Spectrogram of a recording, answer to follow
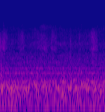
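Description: Heavy rain falling as a steady, even hiss, with rainwater running into the gutters.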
